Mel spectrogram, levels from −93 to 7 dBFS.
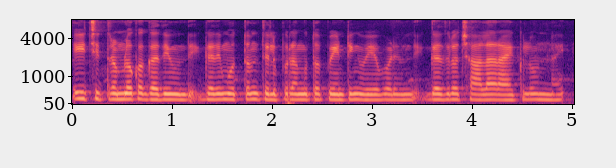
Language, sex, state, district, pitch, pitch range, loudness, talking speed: Telugu, female, Telangana, Mahabubabad, 195 Hz, 190-200 Hz, -15 LUFS, 190 wpm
